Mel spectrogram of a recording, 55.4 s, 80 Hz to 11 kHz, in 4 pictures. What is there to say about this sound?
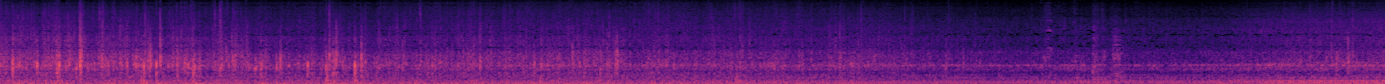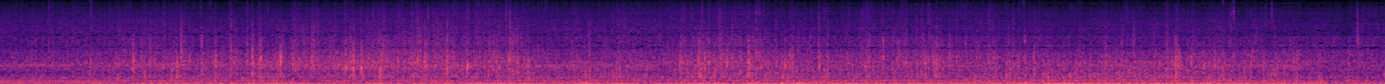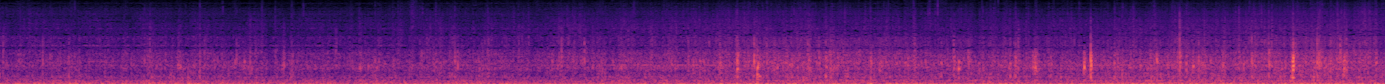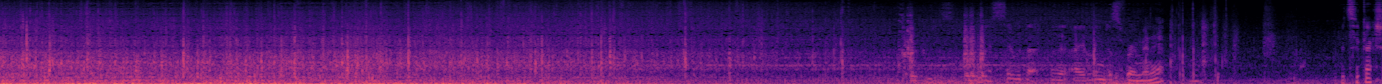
car tire on gravel rear cu blyth 21 6 12
Slowly driving on gravel road, mic close to wheels, Blyth, Ontario (2012). Sony M10.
